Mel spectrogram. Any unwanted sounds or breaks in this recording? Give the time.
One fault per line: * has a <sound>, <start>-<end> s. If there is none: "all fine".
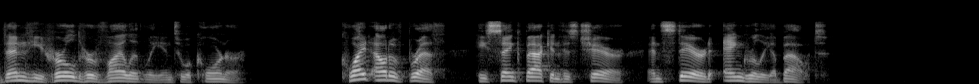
all fine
